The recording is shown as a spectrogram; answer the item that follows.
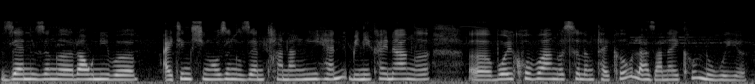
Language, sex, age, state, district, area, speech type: Bodo, female, 18-30, Assam, Udalguri, urban, spontaneous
